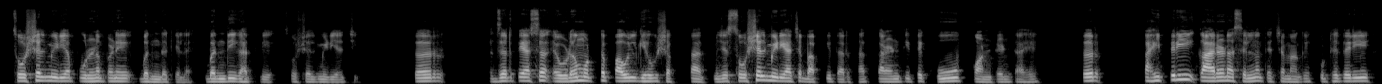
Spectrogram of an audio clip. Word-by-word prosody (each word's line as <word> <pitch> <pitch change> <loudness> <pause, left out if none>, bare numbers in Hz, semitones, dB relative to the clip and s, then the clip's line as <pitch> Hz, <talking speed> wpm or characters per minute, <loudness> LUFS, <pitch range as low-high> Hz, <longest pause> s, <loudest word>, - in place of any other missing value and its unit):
Social 160 +3 +3
media 160 -2 +3
पूर्णपणे 145 0 0
बंद 120 -3 -2
केलाय. 105 -2 -12 0.2
बंदी 135 +2 +2
घातली 125 -2 -5
आहे 110 - -12
सोशल 125 -1 -8
मीडियाची. 115 -2 -8 0.6
तर 155 +2 +2 0.6
जर 160 +2 +2
ते - - +3
असं 165 +3 +3
एवढं 145 +3 +4
मोठं 175 +1 +1
पाऊल 155 +1 +5
घेऊ 145 -1 +1
शकतात 135 -1 -4
म्हणजे 135 +2 -2
सोशल 155 +7 +4
मीडियाच्या 160 -4 +4
बाबतीत 125 +2 -4
अर्थात, 115 +1 -8
कारण 130 -1 -2
तिथे 140 +2 -6
खूप 150 +4 0
कंटेंट 120 0 -5
आहे. 115 +1 -9 0.5
तर 170 +1 +4 0.5
काहीतरी 210 +7 +3
कारण 170 +1 +6
असेल 160 -4 0
ना 165 - +1
त्याच्यामागे, 135 -2 -7
कुठेतरी 150 +3 0
145 Hz, 155 wpm, -25 LUFS, 125-160 Hz, 0.6 s, कारण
